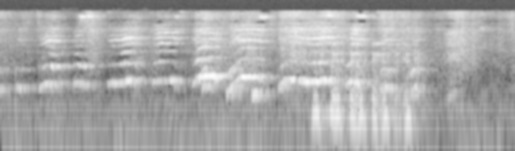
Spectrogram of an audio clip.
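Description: Three-week-old Great Bernese puppies whining and squeaking in a string of short, high, sliding cries. A lower, rapidly wavering cry comes about three seconds in.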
